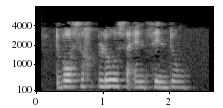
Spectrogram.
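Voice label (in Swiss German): "wasserbloosentzindung", Alsatian; medecine; cystite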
